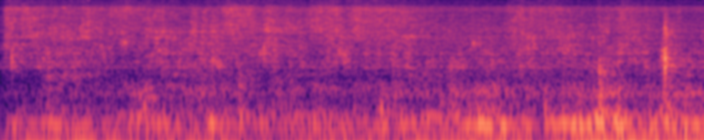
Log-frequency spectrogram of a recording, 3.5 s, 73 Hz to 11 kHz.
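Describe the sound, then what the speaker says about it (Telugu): Half a kilo of fish pieces being washed with salt in water, a steady close splashing and running-water wash with a couple of faint knocks, no voices. "ఇప్పుడు వీటిని 2 టీ స్పూన్స్ సాల్ట్ని యాడ్ చేసుకొని 2 సార్లు శుభ్రంగా కడుక్కోవాలి"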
